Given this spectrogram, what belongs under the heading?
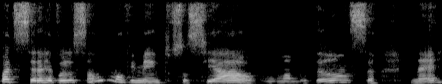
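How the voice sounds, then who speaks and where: Recorded with a dry, close sound and no echo, a woman speaks with lively intonation. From Cuba. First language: Spanish (speaking Portuguese). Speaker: university professor. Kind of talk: lecture. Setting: recorded video. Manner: halting.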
